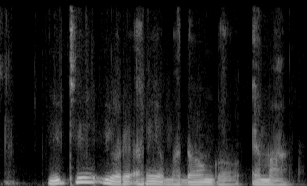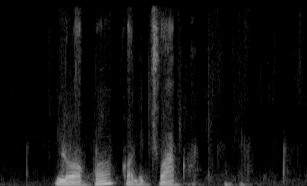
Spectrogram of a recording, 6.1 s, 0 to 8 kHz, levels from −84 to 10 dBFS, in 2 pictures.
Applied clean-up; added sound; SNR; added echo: neural separator model SepFormer DNS4.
